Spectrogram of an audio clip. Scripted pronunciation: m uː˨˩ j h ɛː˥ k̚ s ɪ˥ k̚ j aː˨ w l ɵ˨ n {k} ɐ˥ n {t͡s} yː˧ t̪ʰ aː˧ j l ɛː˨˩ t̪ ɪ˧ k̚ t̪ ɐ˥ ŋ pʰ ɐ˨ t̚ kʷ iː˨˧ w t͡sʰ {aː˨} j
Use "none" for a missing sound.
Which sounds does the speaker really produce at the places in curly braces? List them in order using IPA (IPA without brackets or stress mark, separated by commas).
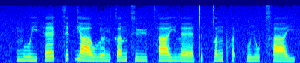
k, t͡s, aː˨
